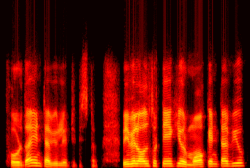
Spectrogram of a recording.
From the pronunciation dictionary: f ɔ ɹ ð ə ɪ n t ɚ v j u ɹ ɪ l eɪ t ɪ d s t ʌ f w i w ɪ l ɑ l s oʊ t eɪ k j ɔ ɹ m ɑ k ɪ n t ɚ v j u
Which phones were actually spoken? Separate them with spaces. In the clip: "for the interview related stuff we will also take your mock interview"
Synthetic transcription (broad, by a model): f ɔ ɹ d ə ɪ n t ɚ v j u l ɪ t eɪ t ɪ s t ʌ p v i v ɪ l ɑ l s oʊ t eɪ k j ɔ ɹ m ɑ k ɪ n t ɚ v j u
